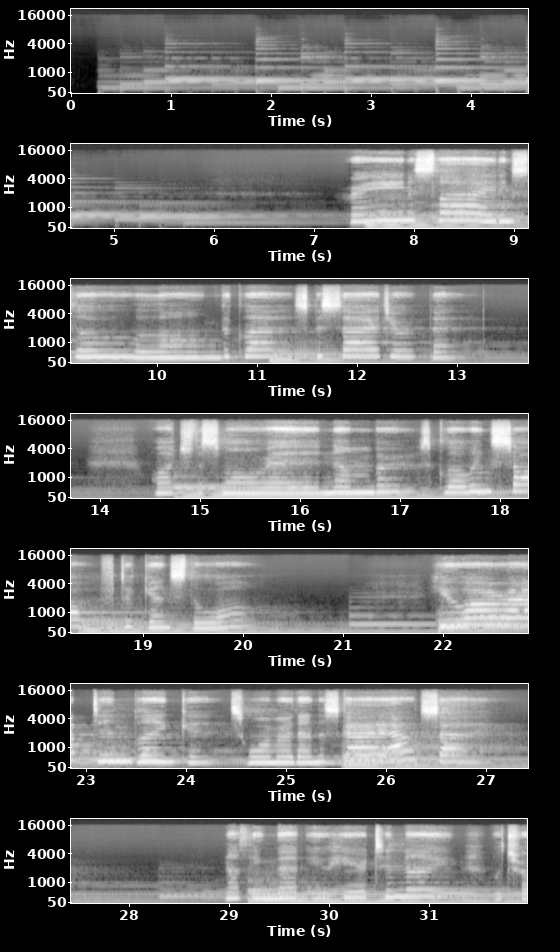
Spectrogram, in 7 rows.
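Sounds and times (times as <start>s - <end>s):
lullaby singing: 7.2s - 13.6s, 14.5s - 20.3s, 21.8s - 27.8s, 28.9s - 31.9s.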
